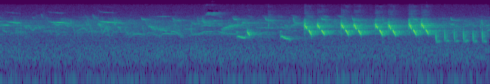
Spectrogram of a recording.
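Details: Thrush nightingale begins with soft, slurred whistles, then delivers a loud run of rapidly repeated sharp double notes followed by a short rattling trill.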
